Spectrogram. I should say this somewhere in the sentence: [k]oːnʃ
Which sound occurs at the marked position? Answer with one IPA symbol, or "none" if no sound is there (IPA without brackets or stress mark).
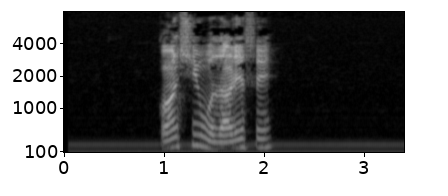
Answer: k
